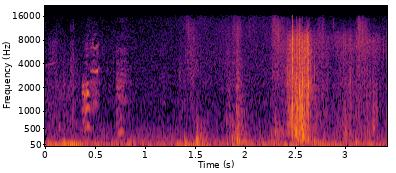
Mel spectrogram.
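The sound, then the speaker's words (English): A hurt dog with open wounds whimpers in a living room, a few thin rising whines followed by three short, sharper yelps spaced about half a second apart, with no talking. “Why is there a dog in my living room?”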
